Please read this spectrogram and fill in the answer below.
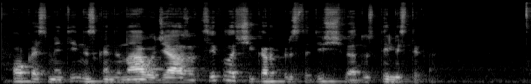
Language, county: Lithuanian, Vilnius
